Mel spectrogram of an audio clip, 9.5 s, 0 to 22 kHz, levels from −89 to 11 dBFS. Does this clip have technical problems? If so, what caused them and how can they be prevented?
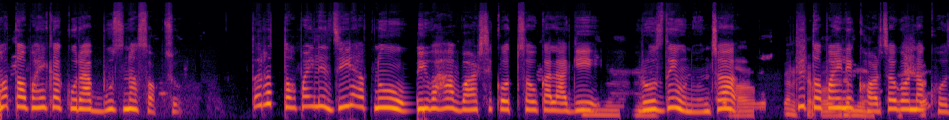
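Yes, there are three kinds of problem here.

Echo leak shows up from 0.09 to 0.15 s, from 0.63 to 2.18 s, from 5.36 to 5.41 s and from 7.61 to 7.65 s. A faint copy of the speech comes back about 346 ms late, roughly 25 to 35 dB below the main signal. The likely cause is a far end on loudspeaker whose echo canceller lets some of the mic pickup through. A headset there, or better echo cancellation, would prevent it.

Repeated packet loss (robotic sound) runs from 3.11 to 4.24 s. There are four gaps, about 220 ms missing in total, and the longest is 121 ms. Each hole gets patched by stretching the last bit of sound, so roughly a fifth of that stretch is rebuilt and has that choppy feel. A steadier network path or a bigger jitter buffer would prevent it.

Speech suppressed in double talk hits from 5.74 to 6.37 s, from 7.14 to 7.87 s, and from 8.43 s to the end. The speech dips by roughly 20, 35 and 25 dB in those stretches. 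The likely cause is the echo canceller turning everything down while both sides talk at once, because it can't separate the local talker from the loudspeaker echo. An echo canceller with better double-talk detection would prevent it.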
